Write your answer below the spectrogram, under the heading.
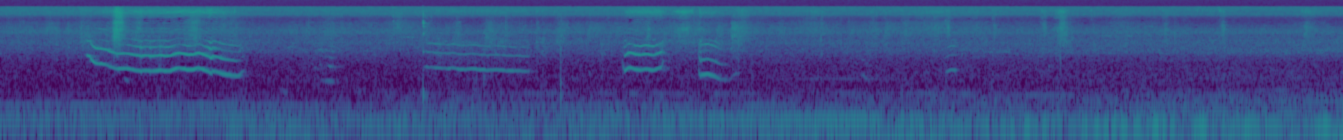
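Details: Puppies at a Netherlands Shiba Inu and Samoyed breeder howl with their mother away. A few thin, falling wails come in the first seven seconds, then fade, leaving a constant low rumbling hum.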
